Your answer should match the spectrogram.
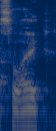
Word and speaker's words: Saleh: like uh, uh, the, Robert Salah, is that how you pronounce it? Salah Saleh. Um, you know, is there any buzz that this guy, uh, Jonathan DeCoster, is uh, an up and comer at all?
